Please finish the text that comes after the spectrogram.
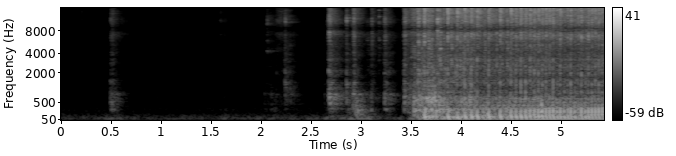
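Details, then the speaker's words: Old vintage generator, free, just fired up on choke after a cold start with the air filter off: a few seconds of fiddling, then a fast, even popping run; normal running. "I can't believe this thing just fired up like that either. I didn't expect that to happen."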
